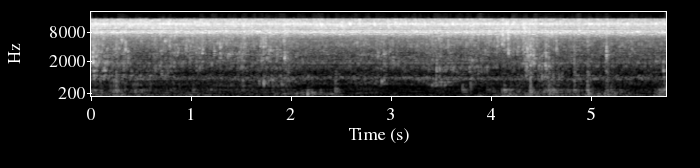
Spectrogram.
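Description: Tap water pours steadily into a cooking pot of rinsed snails, a continuous close rushing splash with no talking over it.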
